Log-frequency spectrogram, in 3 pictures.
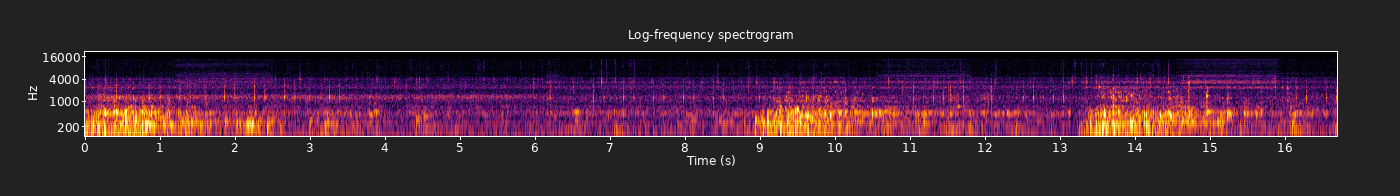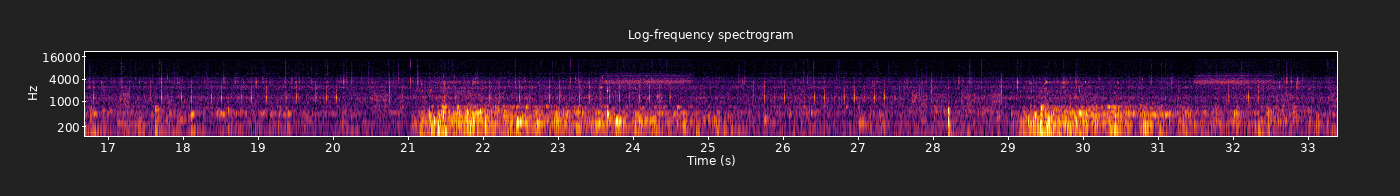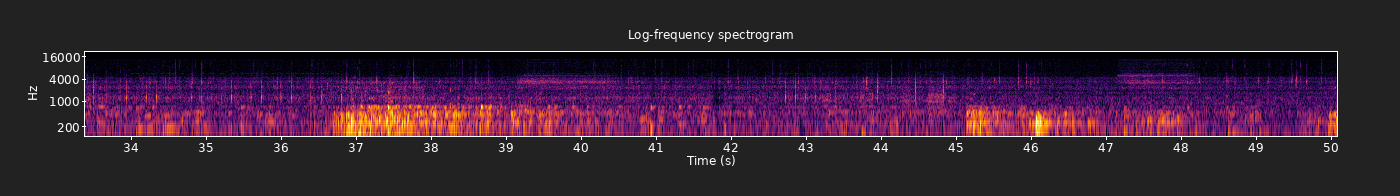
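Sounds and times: exhaled bubbles gushing: 0.0 - 2.4, 8.7 - 11.8, 13.1 - 18.6, 21.0 - 25.9, 27.6 - 33.3, 36.6 - 39.6, 45.1 - 47.4
faint crackle: 0.0 - 50.0
scuba regulator breathing: 1.1 - 2.5, 39.2 - 40.6, 47.2 - 48.3.

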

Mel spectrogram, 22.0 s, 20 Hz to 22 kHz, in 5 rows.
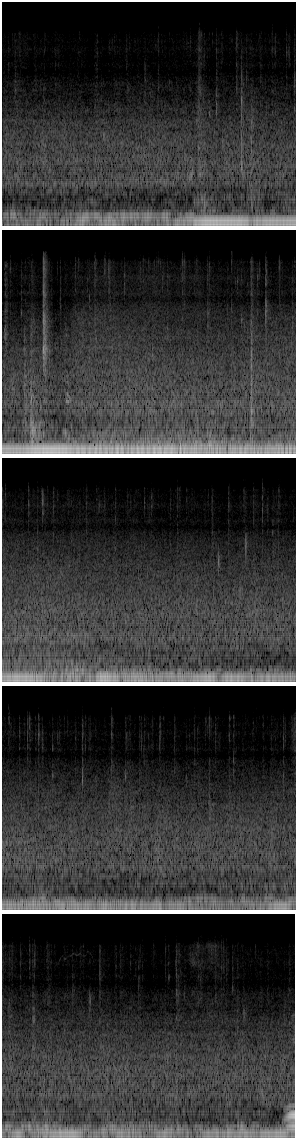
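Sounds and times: constant low rumble: 0.0 - 22.0
rain falling: 0.0 - 22.0.

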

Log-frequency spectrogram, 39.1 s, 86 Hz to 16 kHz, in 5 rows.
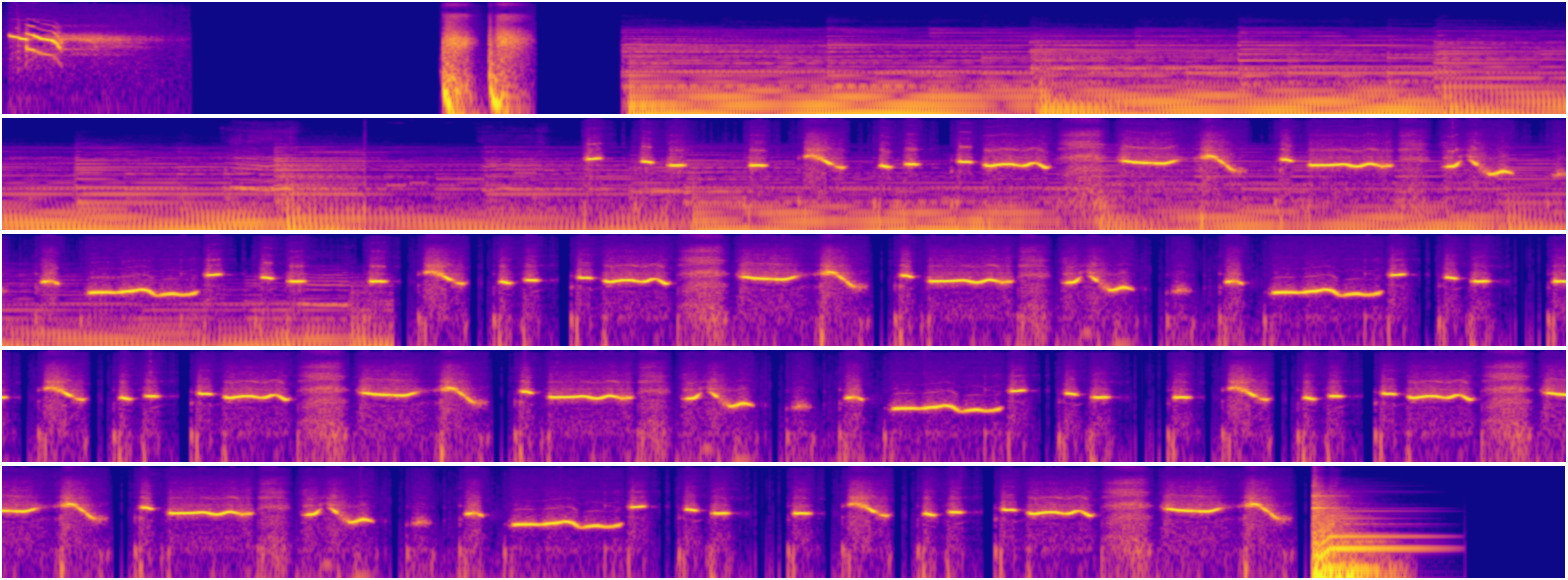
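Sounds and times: person whistling a tune: 10.7 - 37.8.

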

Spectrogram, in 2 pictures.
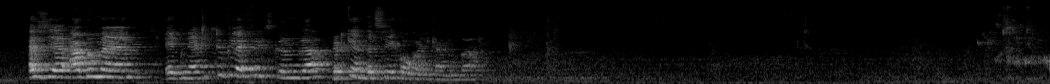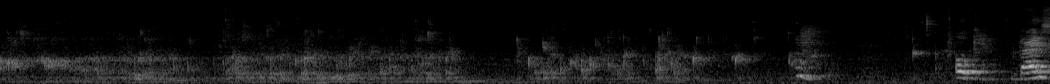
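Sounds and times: cola pouring into a glass: 9.6 - 18.7.

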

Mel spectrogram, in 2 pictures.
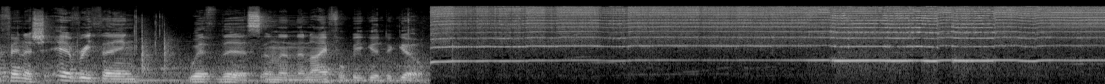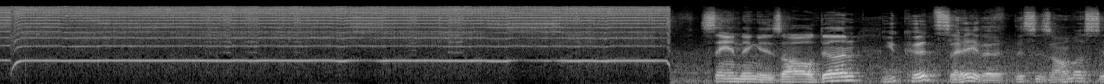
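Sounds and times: electric sander whining: 4.3 - 17.8.

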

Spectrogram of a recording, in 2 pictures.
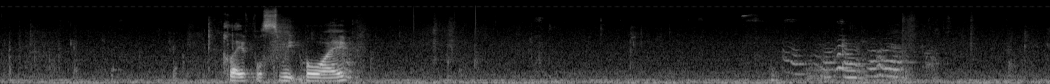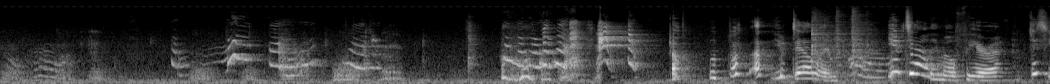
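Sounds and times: puppies growling and whining: 7.2 - 17.2, 18.8 - 19.6.

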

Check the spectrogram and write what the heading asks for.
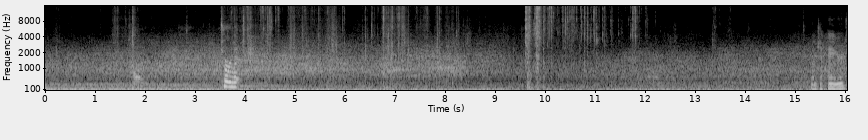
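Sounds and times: footsteps crunching over debris: 3.9 - 8.6
loud crack: 9.6 - 12.1.

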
